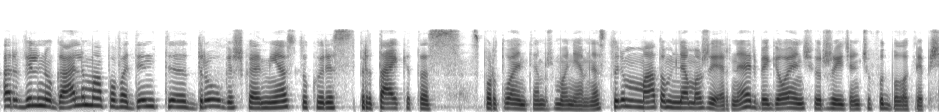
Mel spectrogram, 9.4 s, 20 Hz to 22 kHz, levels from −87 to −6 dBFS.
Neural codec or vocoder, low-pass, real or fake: none; 7.2 kHz; real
